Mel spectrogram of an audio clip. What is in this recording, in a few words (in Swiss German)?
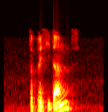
"prasidant", alsace; peche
